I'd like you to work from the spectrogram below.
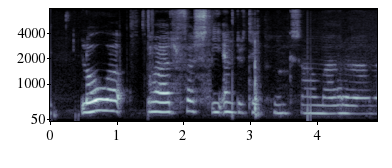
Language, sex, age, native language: Icelandic, female, 12, Icelandic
